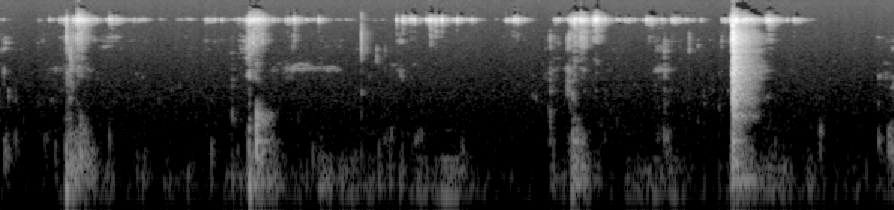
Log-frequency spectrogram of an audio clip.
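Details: Quiet room broken by five bursts of light metallic jangling and clicks, with no cat voice.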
